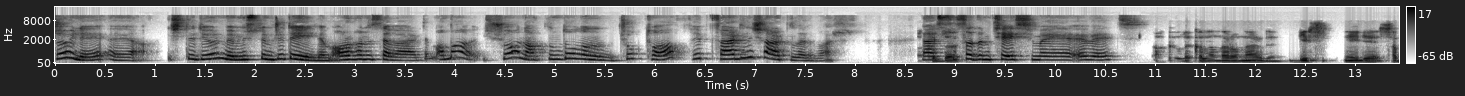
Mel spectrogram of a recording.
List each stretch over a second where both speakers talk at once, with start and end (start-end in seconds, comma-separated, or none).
none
